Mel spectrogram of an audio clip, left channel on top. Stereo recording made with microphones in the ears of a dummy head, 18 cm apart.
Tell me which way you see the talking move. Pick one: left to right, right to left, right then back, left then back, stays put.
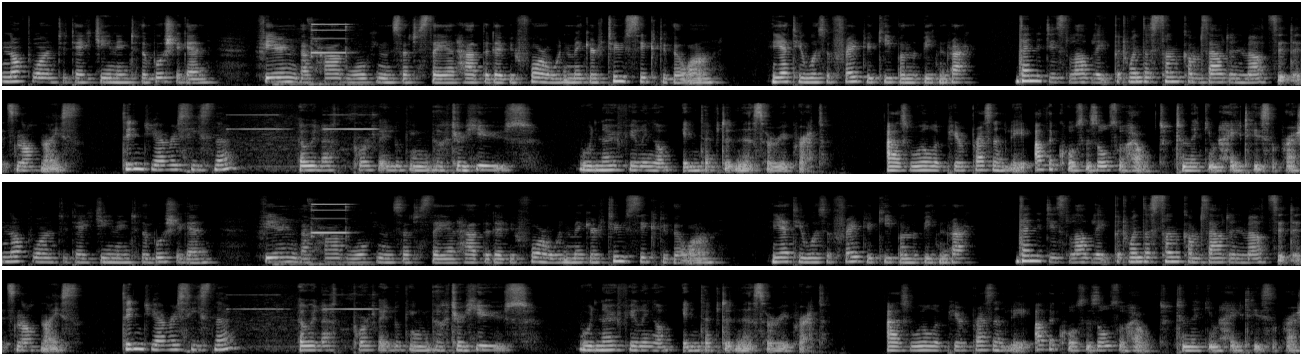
right then back.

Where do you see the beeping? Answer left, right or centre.
centre.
